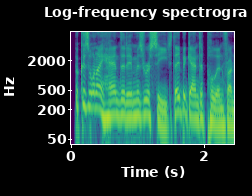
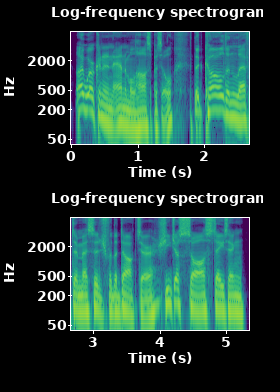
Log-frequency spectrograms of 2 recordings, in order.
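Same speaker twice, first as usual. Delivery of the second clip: ordinary delivery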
